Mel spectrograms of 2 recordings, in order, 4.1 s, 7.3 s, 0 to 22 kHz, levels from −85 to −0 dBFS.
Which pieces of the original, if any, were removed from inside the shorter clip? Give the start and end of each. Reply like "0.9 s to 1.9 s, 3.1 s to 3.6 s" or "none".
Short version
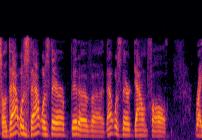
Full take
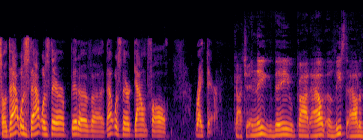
none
